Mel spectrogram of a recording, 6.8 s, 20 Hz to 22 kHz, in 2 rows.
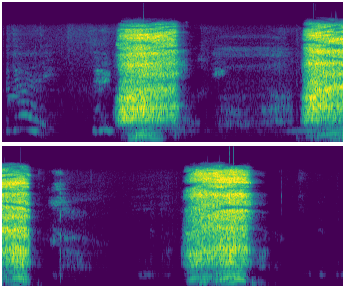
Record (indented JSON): {
  "exhalation_length": "6.8 s",
  "exhalation_amplitude": 27228,
  "exhalation_signal_mean_std_ratio": 0.45,
  "survey_phase": "beta (2021-08-13 to 2022-03-07)",
  "age": "18-44",
  "gender": "Male",
  "wearing_mask": "No",
  "symptom_none": true,
  "smoker_status": "Ex-smoker",
  "respiratory_condition_asthma": true,
  "respiratory_condition_other": false,
  "recruitment_source": "REACT",
  "submission_delay": "1 day",
  "covid_test_result": "Negative",
  "covid_test_method": "RT-qPCR"
}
